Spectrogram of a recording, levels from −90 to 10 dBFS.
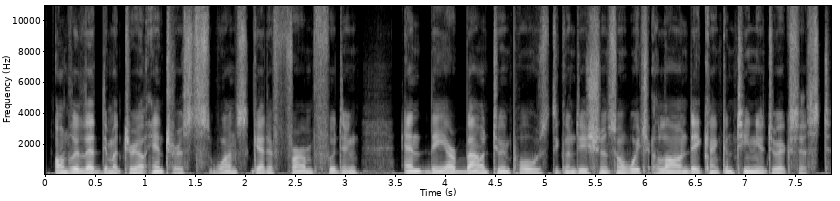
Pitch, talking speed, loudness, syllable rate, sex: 110 Hz, 200 wpm, -17 LUFS, 5.9 syllables/s, male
